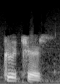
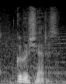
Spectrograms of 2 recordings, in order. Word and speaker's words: Crushers: ¿Es de Crushers los Crushers o los Crushers? ¿Cómo se pronuncia? – Sí, no, los Crushers. – Crushers, perfecto. – Sí, es tal como suena ahí.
